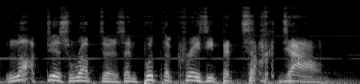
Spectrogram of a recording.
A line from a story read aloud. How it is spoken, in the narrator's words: Karak yelled, spittle flying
